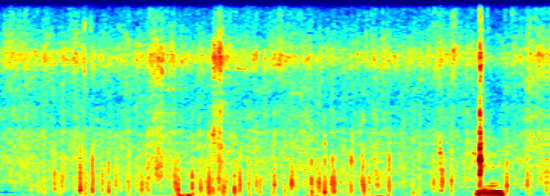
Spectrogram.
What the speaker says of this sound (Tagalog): Mahirap siya kasi umuulan.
